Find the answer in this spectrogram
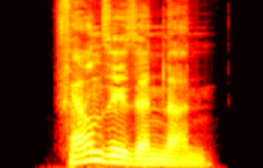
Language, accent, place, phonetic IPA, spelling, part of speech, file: German, Germany, Berlin, [ˈfɛʁnzeːˌzɛndɐn], Fernsehsendern, noun, De-Fernsehsendern.ogg
- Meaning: dative plural of Fernsehsender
